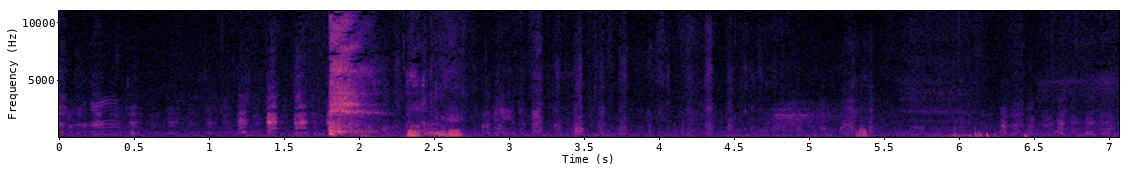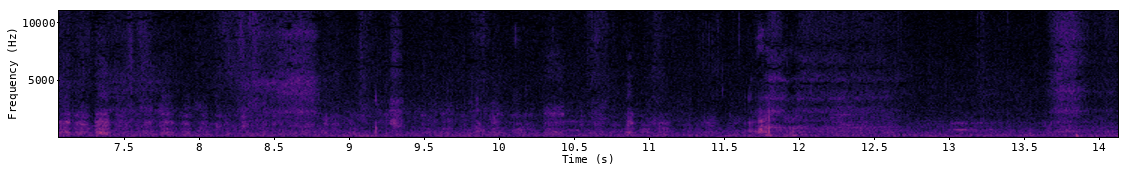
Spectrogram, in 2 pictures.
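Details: Puppies at play, with their mother named Lilith nearby: soft rapid panting repeated almost twice a second, broken by a few louder scuffling bursts and brief thumps, with occasional quiet human speech.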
